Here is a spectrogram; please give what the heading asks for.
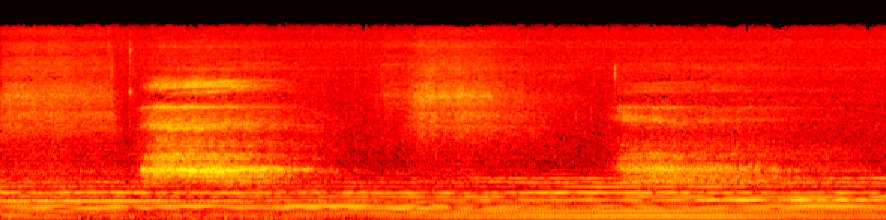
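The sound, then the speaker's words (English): Deep prana breaths during guided meditation: three long, airy breaths, each a soft rush of air, rising and falling over a steady sustained tonal background. “A few more deep, deep prana breaths, getting anything out that you don't need.”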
